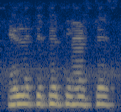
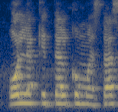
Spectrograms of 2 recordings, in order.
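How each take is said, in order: First: It sounds muffled, with only low sounds. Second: It sounds clear, with normal high sounds.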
